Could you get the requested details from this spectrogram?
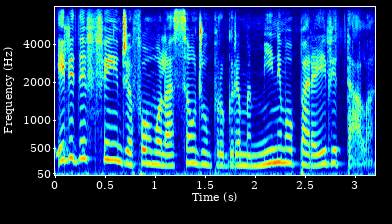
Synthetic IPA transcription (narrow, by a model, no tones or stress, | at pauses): elɪd̪efẽnd͡ʒɪɐfoɾmulasɐ̃w̃d͡ʒɪũpɾoɡɾɐ̃mɐmĩnimʊpaɾɐevit̪a̰lɐ̰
